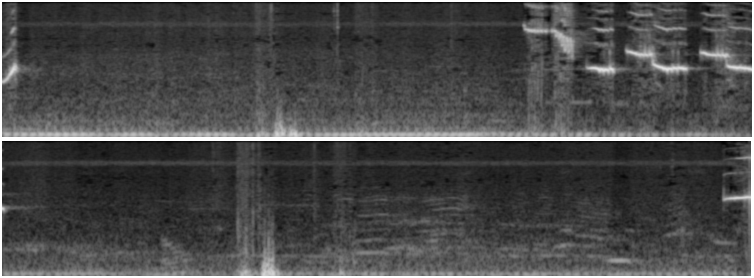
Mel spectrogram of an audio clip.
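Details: Master song of a Mangrove whistler for young birds to learn: a single short run of slurred, dropping whistles in the middle, otherwise a steady low hum and a few faint knocks.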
